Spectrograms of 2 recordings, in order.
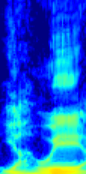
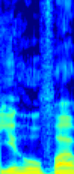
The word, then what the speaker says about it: YHWH: Mereka nggak berani nyebut Yahweh atau Yehova, mereka nggak berani. Sehingga sampai sekarang pun ada yang berkata itu bunyinya Yahweh, ada yang berkata itu bunyinya Yehova.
